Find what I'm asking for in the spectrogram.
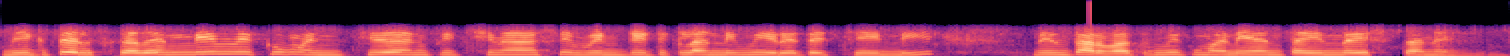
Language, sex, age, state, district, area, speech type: Telugu, male, 45-60, Andhra Pradesh, West Godavari, rural, conversation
